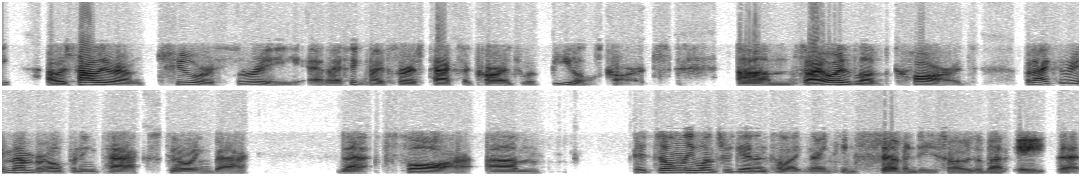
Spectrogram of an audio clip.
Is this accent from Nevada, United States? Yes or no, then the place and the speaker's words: no; New York City, New York, United States; now in Cooperstown, United States; I grew up in Brooklyn in the 60s, early 70s.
